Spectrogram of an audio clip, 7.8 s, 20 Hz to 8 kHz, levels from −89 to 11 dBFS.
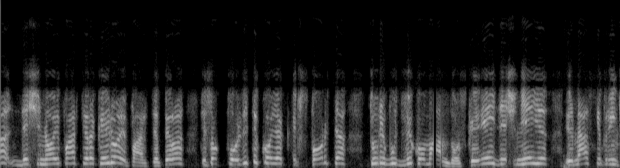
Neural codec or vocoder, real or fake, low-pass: none; real; 7.2 kHz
